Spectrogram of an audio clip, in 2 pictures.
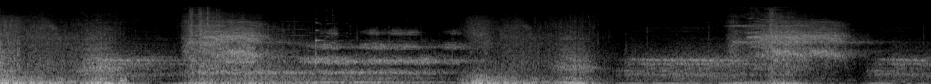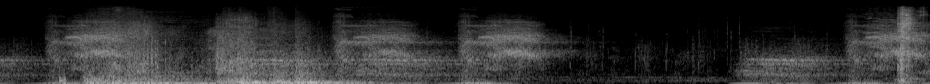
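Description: Skeletons clatter and break apart under blows.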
